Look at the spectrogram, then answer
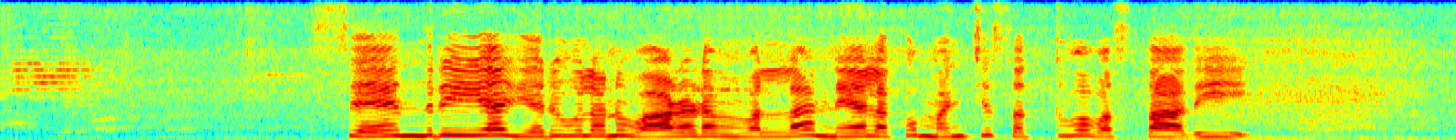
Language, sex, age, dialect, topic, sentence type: Telugu, female, 31-35, Southern, agriculture, statement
